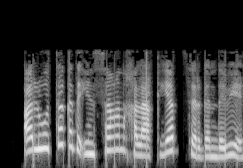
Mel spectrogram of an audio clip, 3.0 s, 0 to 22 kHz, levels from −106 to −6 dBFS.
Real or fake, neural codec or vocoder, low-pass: real; none; 7.2 kHz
